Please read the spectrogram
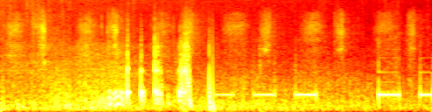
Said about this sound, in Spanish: Qué bonito es el sonido del teléfono, ¿no? Ese sonido de ese teléfono como de góndola pesado, cotocloc, ¿no? Que le da esa calidad vintage a la grabación, ¿no?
